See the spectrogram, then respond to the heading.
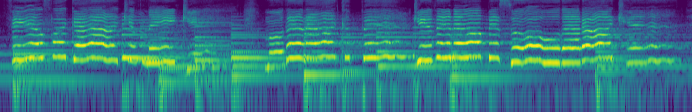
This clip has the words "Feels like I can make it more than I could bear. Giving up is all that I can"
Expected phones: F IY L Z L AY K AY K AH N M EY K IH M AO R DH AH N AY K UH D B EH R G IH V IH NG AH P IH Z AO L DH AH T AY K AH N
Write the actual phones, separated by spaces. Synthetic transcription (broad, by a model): F IY L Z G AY AY K AH N M EY K IH M AO R DH AH N AY K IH D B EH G IH V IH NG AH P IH S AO DH AH T AY K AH N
